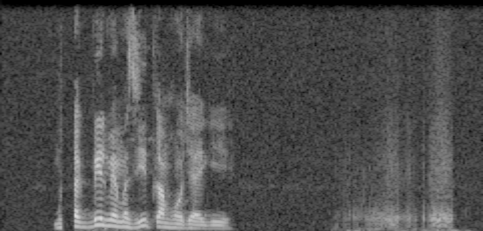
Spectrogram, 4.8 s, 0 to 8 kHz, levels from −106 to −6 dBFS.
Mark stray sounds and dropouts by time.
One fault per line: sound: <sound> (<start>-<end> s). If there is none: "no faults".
sound: dropout (0.6-0.7 s)
sound: squeak (3.3-4.7 s)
